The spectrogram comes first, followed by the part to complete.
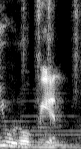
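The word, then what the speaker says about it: European: जैसे आप देखें यूरोपियन, ई से शुरू हो रहा है वो शब्द, ई यू आर ओ पी ई ए एन, उच्चारण है यू।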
